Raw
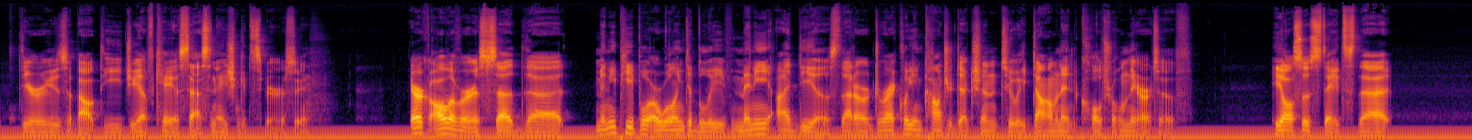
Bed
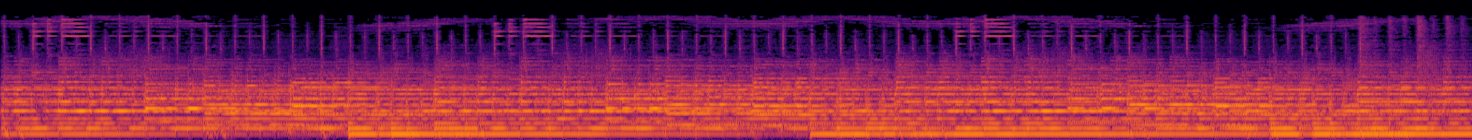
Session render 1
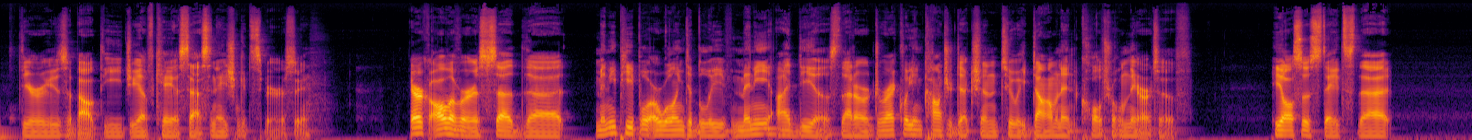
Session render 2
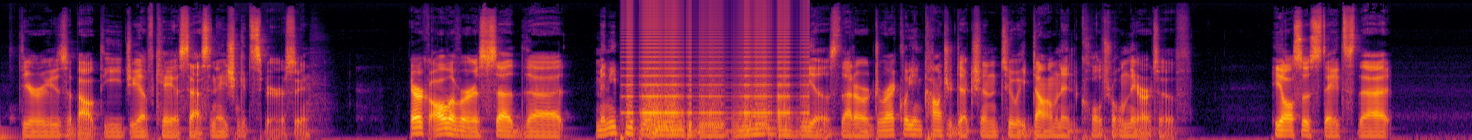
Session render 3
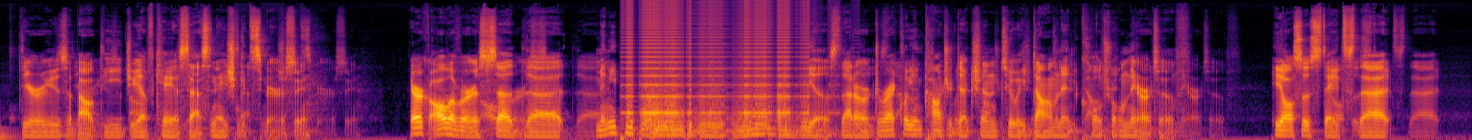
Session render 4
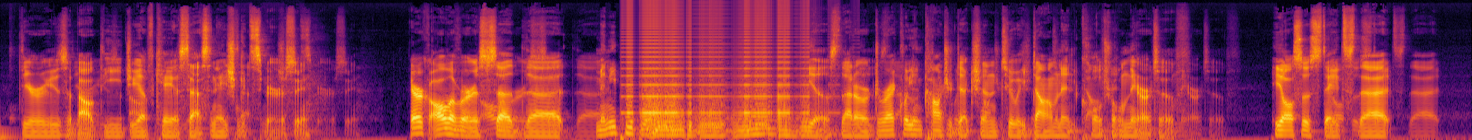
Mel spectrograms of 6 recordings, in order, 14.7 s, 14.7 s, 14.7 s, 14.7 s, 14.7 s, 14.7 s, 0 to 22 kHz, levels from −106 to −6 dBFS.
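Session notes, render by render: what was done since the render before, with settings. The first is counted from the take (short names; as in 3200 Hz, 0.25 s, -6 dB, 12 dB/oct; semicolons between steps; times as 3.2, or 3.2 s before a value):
de-hum 60 Hz, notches 4
2.27–3.04 high shelf 3100 Hz +7.5 dB; 6.19–8.09 sample sorter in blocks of 64 samples; 10.47–11.11 bell 760 Hz -8 dB 1.4 oct
echo 0.503 s -18.5 dB
gain +6.5 dB; limiter -3 dBFS, peak gain reduction 3 dB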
